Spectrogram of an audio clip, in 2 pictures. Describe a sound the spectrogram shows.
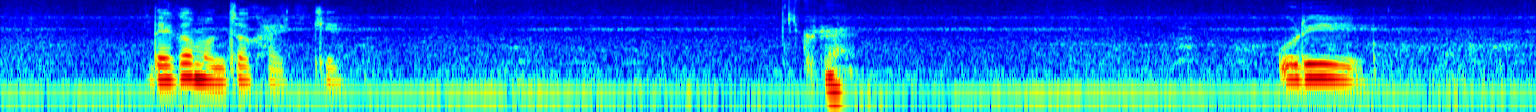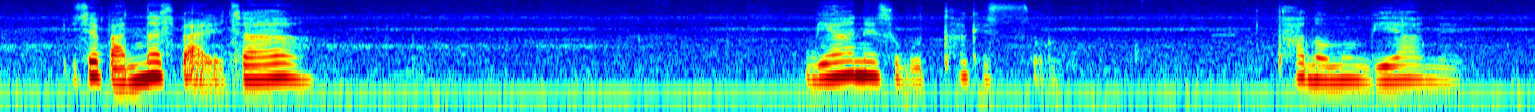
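A young woman speaks softly and quietly, close by, in short phrases.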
